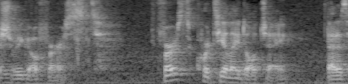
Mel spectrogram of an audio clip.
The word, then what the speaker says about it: Cortile Dolce: parfume so where should we go first first Corti Dolce that is how you pronounce it you're pronouncing a at the end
